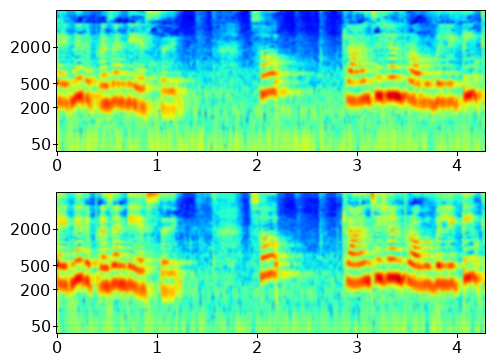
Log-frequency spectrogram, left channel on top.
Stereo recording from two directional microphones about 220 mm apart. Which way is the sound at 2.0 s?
40° right (ahead or behind).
